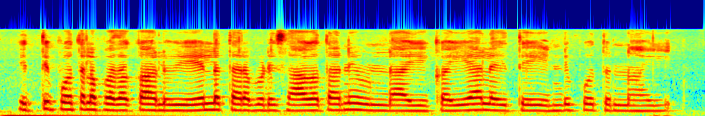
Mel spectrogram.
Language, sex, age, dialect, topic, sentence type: Telugu, female, 18-24, Southern, agriculture, statement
